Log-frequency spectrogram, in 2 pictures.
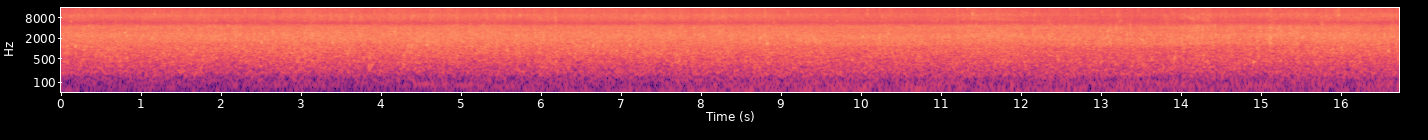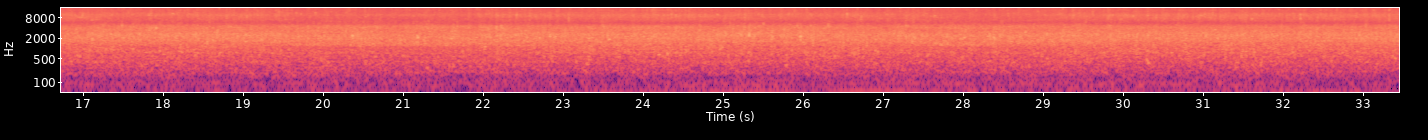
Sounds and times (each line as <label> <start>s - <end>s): River 0.0s - 33.4s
